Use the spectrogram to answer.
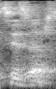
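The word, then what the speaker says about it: scissors: ಈ ಪದ ಹಿಂಗಿದೆ, ಹಿಂಗೆ ಓದಿ ಸಿಸರ್ಸ್. ಇಲ್ಲಿ ಸಿ ಒಂದು ಸೈಲೆಂಟ್ ಆಗಿದೆ ಅಂತ ಹೇಳ್ಬೋದು.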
